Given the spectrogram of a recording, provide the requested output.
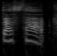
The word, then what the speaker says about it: กษัตริย์: รวม ทั้ง คำ ว่า กษัตริย์ ค่ะ เรา จะ อ่าน ว่า ร อิ ย กา ค่ะ เพราะ ว่า ร เรือ สระ อิ แล้ว ก็ ย ยักษ์ จะ ไม่ ออก เสียง เพราะ ว่า มี ทัน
